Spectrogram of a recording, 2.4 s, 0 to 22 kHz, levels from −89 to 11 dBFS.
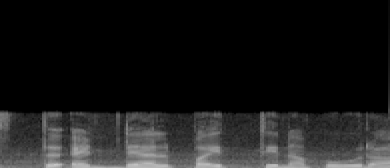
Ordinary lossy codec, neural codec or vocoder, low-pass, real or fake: none; none; 7.2 kHz; real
